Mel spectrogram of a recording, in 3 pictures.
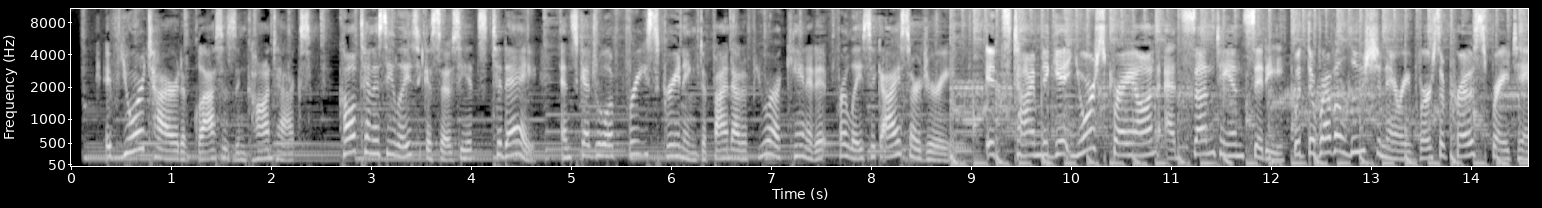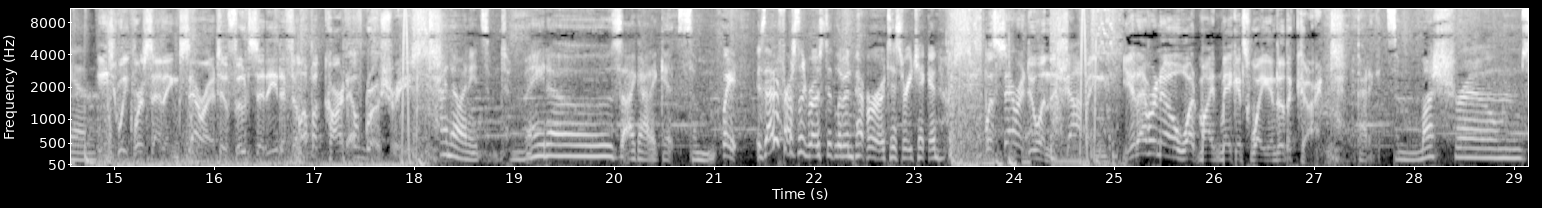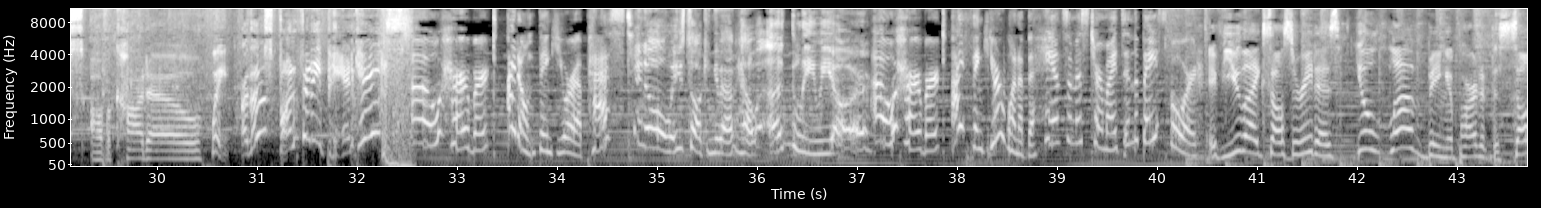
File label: USA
